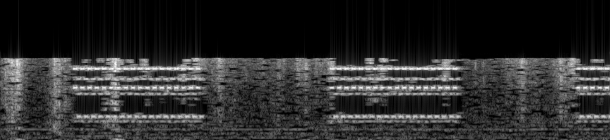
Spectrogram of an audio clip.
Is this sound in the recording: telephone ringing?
yes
